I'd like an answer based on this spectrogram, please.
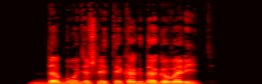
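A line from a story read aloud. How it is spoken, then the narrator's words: Frenzied irritated shouting. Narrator (Russian): закричал Ордынов вне себя от припадка какой-то болезненной раздражительности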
